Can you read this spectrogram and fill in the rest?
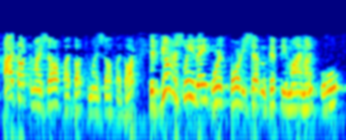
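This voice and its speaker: Brash American husband, high voice, animated pitch, teasing, folksy, 1940s radio comedy. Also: male voice, fast. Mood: sheepish, sly. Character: needling, wisecracking middle-aged husband, blustery and brash. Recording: muffled 1940s radio broadcast.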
